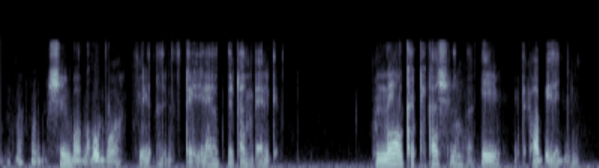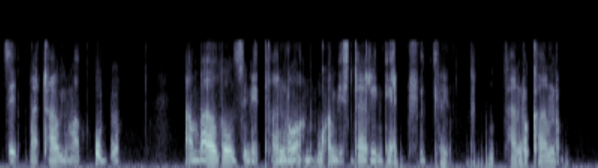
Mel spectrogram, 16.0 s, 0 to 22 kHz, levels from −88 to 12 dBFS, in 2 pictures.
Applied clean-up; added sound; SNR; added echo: neural diffusion model UNIVERSE++.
